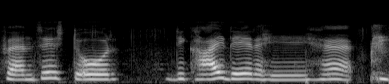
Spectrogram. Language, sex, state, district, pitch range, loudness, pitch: Hindi, female, Chhattisgarh, Raipur, 225-250 Hz, -17 LUFS, 235 Hz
